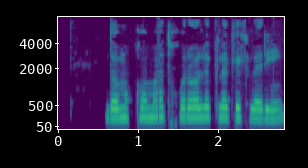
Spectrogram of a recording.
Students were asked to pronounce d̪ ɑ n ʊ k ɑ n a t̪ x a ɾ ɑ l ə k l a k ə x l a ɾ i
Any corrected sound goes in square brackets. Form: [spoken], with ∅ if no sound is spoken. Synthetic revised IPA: d̪ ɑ [m] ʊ [q] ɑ [m] a t̪ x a ɾ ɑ l ə k l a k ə x l a ɾ i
